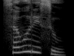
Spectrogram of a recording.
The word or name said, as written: ಸ್ವರಸ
